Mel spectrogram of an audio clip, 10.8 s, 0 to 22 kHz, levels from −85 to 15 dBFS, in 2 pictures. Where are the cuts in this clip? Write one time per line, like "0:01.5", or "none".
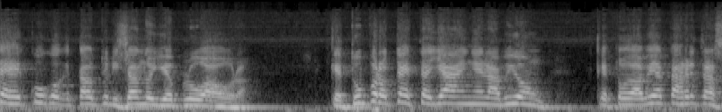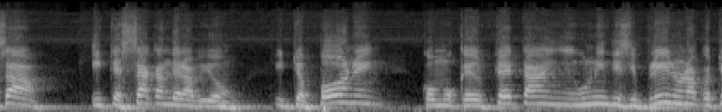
none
